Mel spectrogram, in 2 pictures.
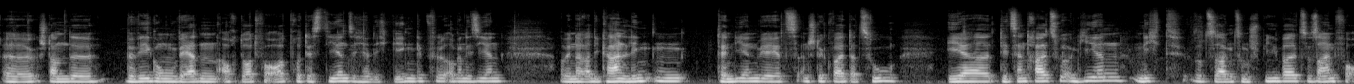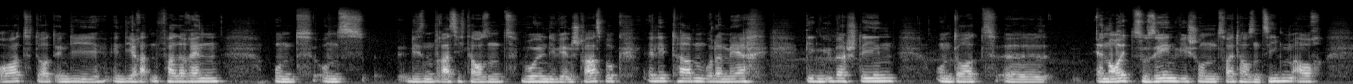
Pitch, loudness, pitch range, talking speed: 130 Hz, -16 LUFS, 125-145 Hz, 145 wpm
